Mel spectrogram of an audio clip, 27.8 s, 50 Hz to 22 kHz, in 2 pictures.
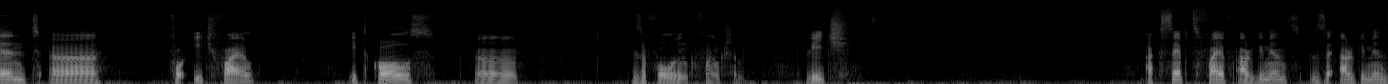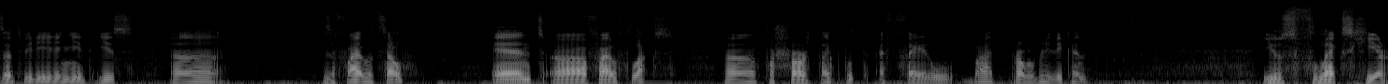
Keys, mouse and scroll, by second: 0.5 ctrl+a, 1.1 ctrl+alt+@, 2.8 ctrl+g, 4.0 click, 5.8 ctrl+b, 5.9 ctrl+b, 8.0 click, 13.4 alt+f, 14.8 ctrl+space, 15.2 ctrl+b, 18.1 ctrl+g, 18.5 alt+f, 19.3 alt+f, 23.6-25.8 typing, 24.5 ctrl+b, 24.7 ctrl+b.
